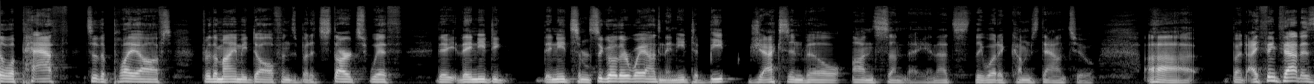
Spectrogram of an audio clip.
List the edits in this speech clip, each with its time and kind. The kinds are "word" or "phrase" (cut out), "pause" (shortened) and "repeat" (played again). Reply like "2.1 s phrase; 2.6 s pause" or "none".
4.3 s word; 5.9 s word; 6.6 s word; 9.8 s word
